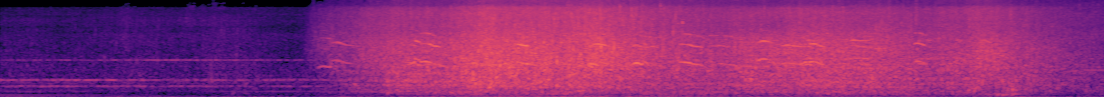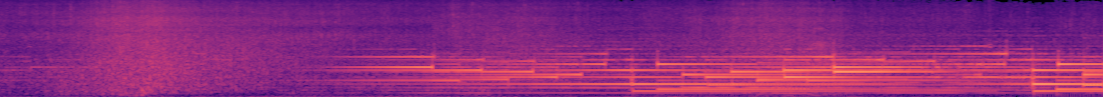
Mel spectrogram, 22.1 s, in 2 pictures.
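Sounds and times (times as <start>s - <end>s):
soft sustained music tones: 0.0s - 3.6s, 10.3s - 22.0s
seabirds calling: 3.2s - 21.8s
waves washing onto shore: 3.5s - 10.8s.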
